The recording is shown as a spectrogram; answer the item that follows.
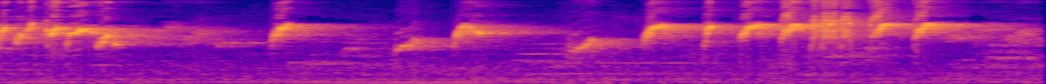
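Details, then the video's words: Song of a red-whiskered bulbul: clear upslurred whistles repeated in quick succession, building into a run of chirpy, bubbling notes toward the end. "TIẾNG CHIM CHÀO MÀO HÓT"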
